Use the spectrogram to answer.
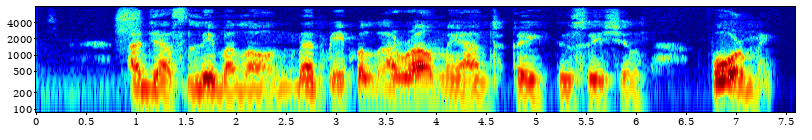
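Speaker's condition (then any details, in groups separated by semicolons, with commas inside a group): Multiple sclerosis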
